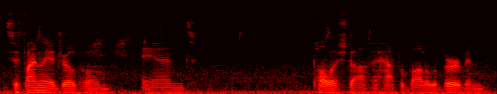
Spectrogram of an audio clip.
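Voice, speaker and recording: A man in his thirties telling a personal story in an earnest, animated way, acting out moments with sound effects. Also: very deep voice, normal speed, slight background noise.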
